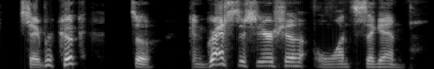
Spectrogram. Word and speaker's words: Saoirse: In the end, no one was able to keep up with the pole sitter Saoirse Fitzpatrick from Ireland.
